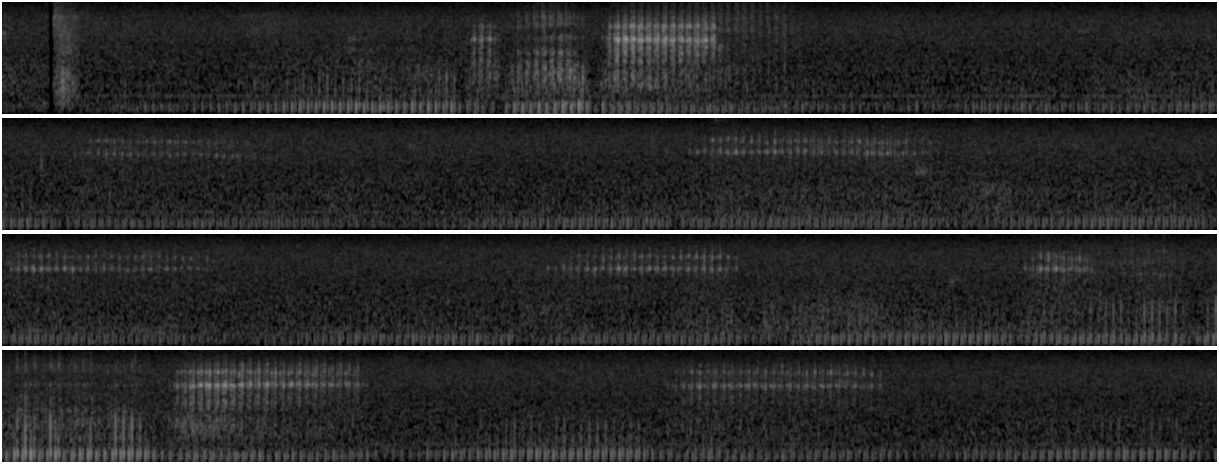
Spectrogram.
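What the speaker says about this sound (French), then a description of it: "Soyons dans ce ronronnement." A cat purrs steadily and close for the whole stretch, a low rhythmic rumble that rises and falls with each breath, heard alone with faint higher chirps mixed in.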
